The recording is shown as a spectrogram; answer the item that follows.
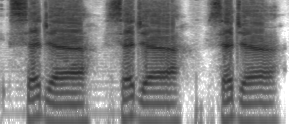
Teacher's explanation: the air fades out until the sound of an alif is gone.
